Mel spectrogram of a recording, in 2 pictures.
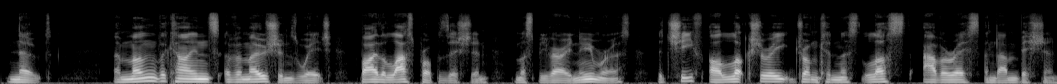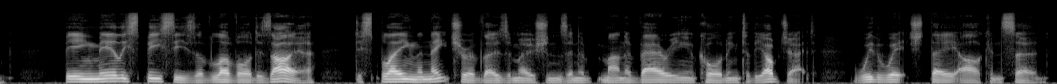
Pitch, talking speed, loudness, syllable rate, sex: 105 Hz, 140 wpm, -19 LUFS, 4.9 syllables/s, male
